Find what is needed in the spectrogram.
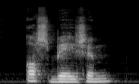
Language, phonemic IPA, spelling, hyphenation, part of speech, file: Dutch, /ˈɑsˌbeː.zəm/, asbezem, as‧be‧zem, noun, Nl-asbezem.ogg
- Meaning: a brush for removing ash from fireplaces, having a handle and rough bristles; used in combination with a dustpan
